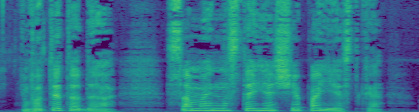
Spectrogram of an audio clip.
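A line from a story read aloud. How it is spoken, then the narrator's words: Excited exclamation. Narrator (Russian): воскликнула третья сестра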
